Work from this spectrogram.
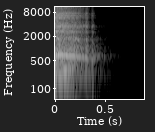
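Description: A forceful exhalation from Kaka Shuddhi Kriya yoga breathing sounds as one close, breathy rush of air that fades out within half a second, leaving silence.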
